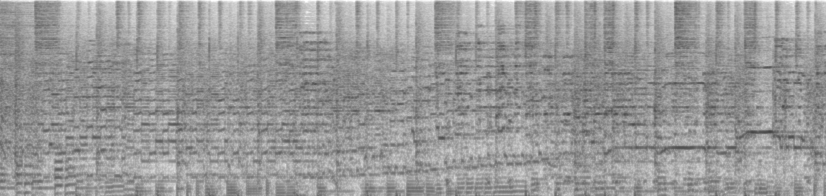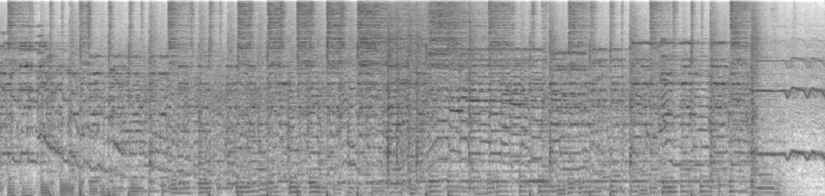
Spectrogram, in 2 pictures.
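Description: Live band playing an instrumental break: an electric guitar solo over drum kit, bass guitar and keyboards, with a steady driving beat.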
